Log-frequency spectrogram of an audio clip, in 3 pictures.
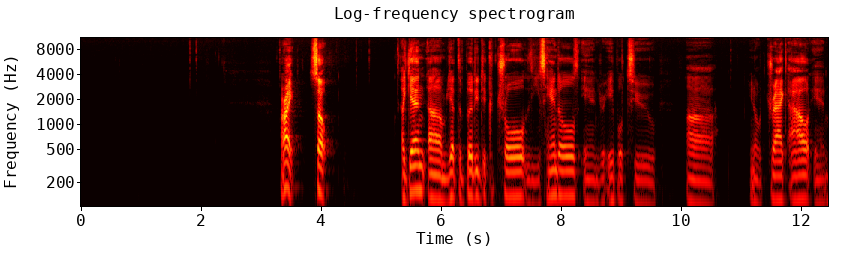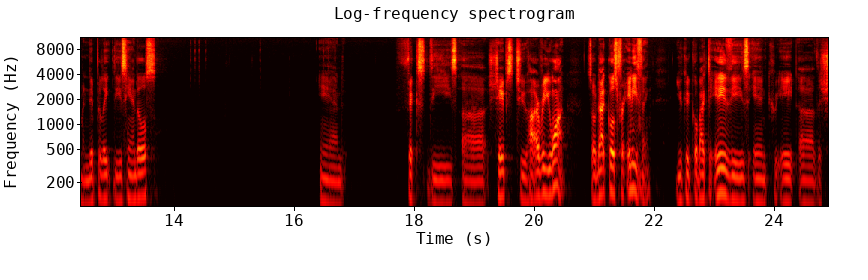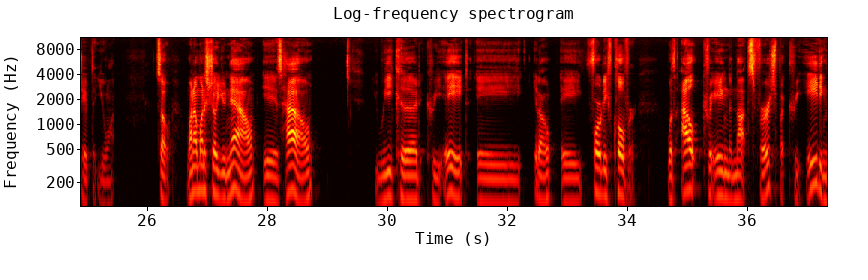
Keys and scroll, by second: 18.9 ctrl+z.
